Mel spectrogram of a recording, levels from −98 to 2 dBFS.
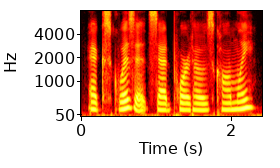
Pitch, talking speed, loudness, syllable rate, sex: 200 Hz, 100 wpm, -17 LUFS, 4.2 syllables/s, female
